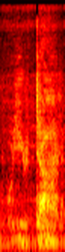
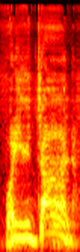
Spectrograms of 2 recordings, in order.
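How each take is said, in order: First: Breathless whisper of shock. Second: Anguished cry. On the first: Harry whispers in shock over his father's body. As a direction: whisper it, stunned. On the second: Harry cries out at Peter over his father's body. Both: Retold or imitated.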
